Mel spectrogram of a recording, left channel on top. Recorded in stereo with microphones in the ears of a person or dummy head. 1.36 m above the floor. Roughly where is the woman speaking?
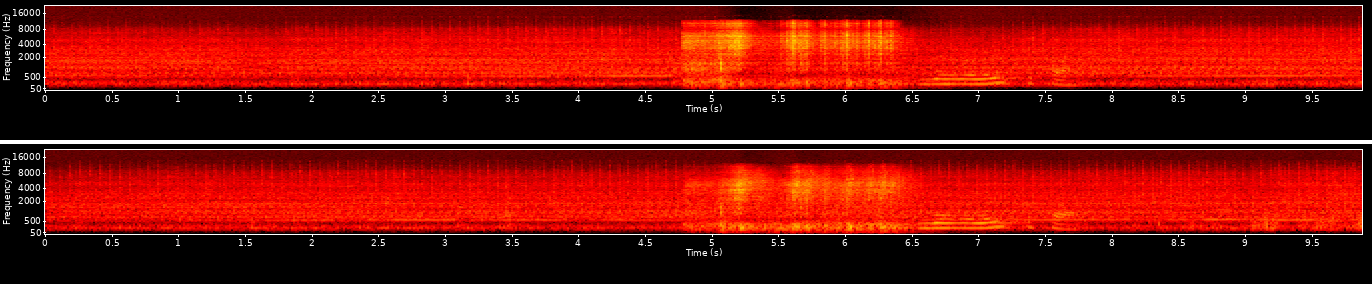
Right.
